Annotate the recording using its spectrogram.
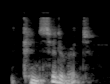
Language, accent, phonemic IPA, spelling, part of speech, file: English, Southern England, /kənˈsɪdəɹət/, considerate, adjective / verb, LL-Q1860 (eng)-considerate.wav
- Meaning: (adjective) 1. Consciously thoughtful and observant (often of other people and their rights, needs, feelings and comfort) 2. Characterised by careful and conscious thought; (verb) Synonym of consider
